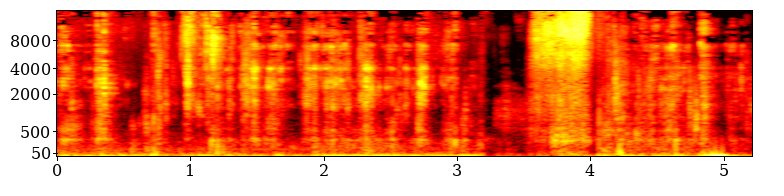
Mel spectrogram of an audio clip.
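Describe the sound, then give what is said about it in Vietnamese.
Wet chewing of sticky noodles with stretchy cheese, the noodles sticking to the teeth: steady squelchy smacks and slurps, a brief pause, then a louder burst of mouth noises. No talking. “thì phần mì và phần phô mai sẽ dính vào nhau khi bạn nhai mì thì mì lại dính vào răng bạn”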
